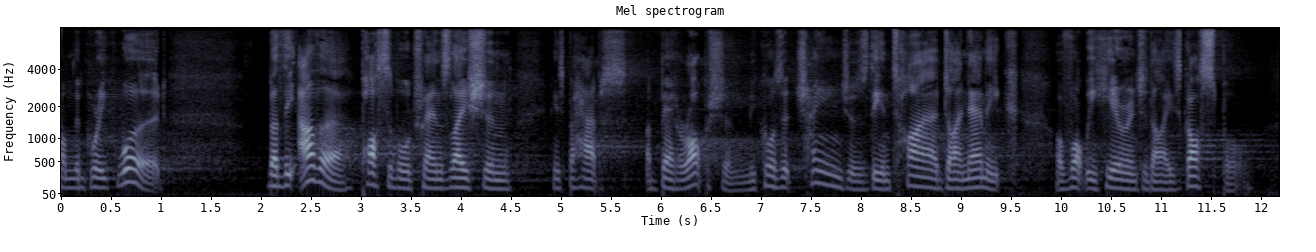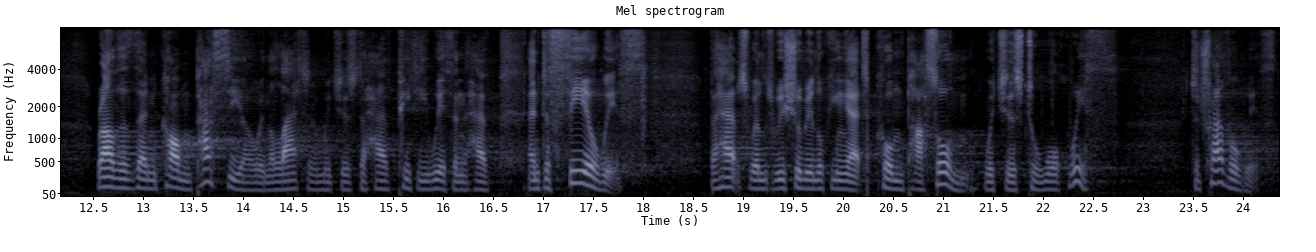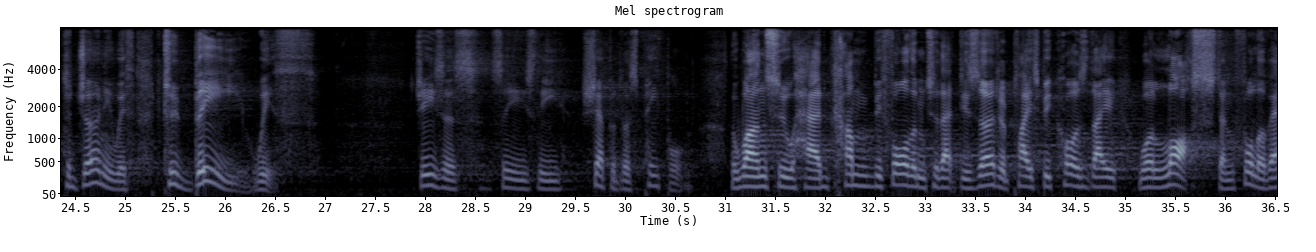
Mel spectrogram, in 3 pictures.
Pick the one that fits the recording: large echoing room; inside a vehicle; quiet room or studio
large echoing room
